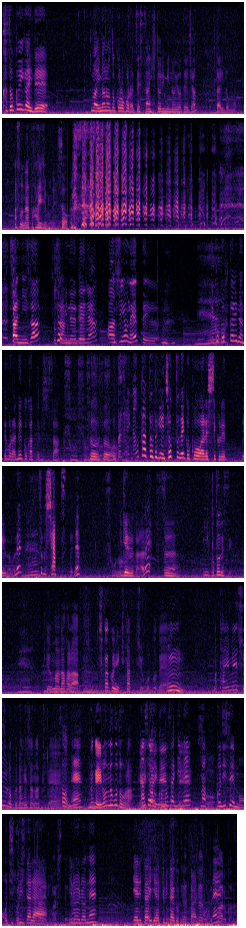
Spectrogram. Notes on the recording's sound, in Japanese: 青空収録月間で音悪くてごめんなさい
